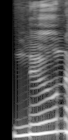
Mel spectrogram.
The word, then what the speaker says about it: Nuun: Hammer, Noon, and that's spelled N-U-U-N. Salt Stick, Scratch, that's S-K-R-A-T-C-H. Tailwind, T-A-I-L-W-I-N-D. Ultima, and Martin. And Martin is spelled M-A-U-R-T-E-N.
